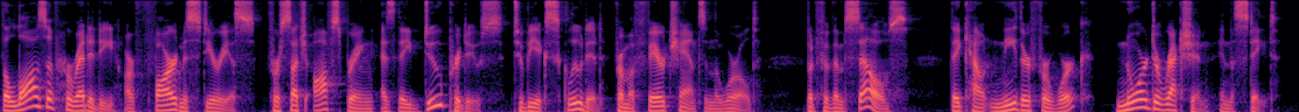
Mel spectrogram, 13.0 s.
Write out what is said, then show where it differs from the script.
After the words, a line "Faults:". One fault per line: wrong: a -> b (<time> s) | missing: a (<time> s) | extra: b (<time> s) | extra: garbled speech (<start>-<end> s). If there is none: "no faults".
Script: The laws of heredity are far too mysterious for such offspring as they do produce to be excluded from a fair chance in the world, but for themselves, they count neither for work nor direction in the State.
The laws of heredity are far mysterious for such offspring as they do produce to be excluded from a fair chance in the world, but for themselves, they count neither for work nor direction in the State.
Faults:
missing: too (1.8 s)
